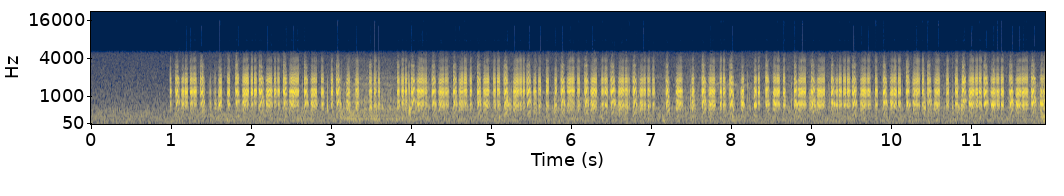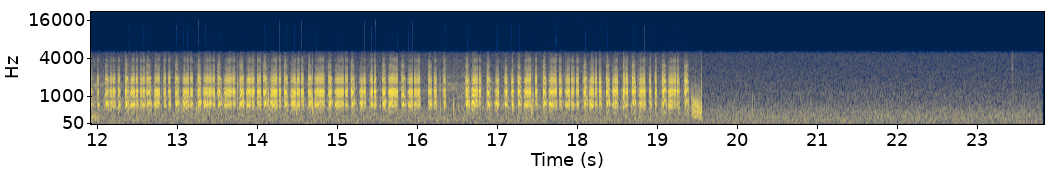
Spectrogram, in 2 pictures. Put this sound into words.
ANT SOUND
sound emitted by a single major worker ant.
Recorded In Mali Along Saharan track "Bidon 5" between Gao and Bordi Moktar. Winter 2011
Ant, Sahara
